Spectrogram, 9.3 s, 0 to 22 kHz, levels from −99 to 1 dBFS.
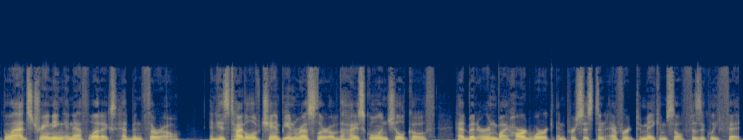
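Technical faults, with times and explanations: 1.59 s, AAC frame loss with muting: one 10 ms frame, likely low-delay AAC, is zeroed; overlapping windows fade out and in, leaving a brief, soft dip.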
